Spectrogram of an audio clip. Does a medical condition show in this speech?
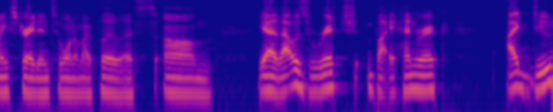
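No.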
